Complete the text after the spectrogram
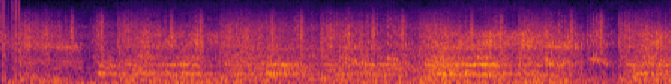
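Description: A monster growls and snarls up close.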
